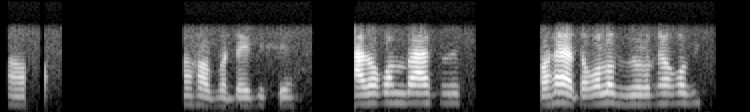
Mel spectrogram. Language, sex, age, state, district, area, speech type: Assamese, female, 45-60, Assam, Darrang, rural, conversation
